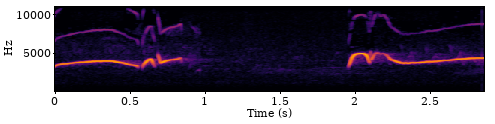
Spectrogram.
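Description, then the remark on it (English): Two clear, high, slurred whistled phrases from a single Eastern Wood-Pewee singing in a backyard in South Carolina, each drawn out and wavering, separated by a second of silence. Prominent, with no voices. “Dear Wood Pee-wee, thanks so much for bringing a bit of mystery to my backyard.”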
